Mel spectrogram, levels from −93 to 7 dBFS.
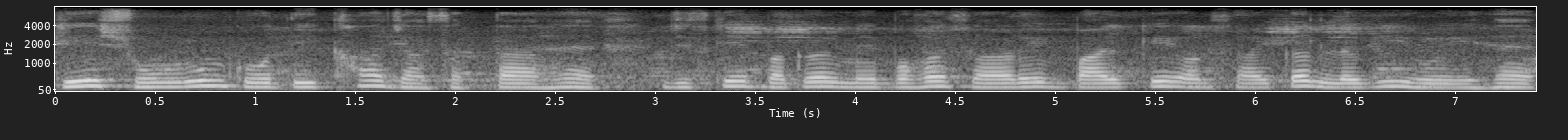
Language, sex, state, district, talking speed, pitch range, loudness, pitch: Hindi, male, Bihar, Katihar, 145 wpm, 140-170 Hz, -16 LUFS, 150 Hz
